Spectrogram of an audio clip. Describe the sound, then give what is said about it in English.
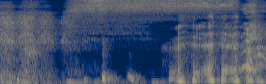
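A person mimics a snake's hiss, a long sustained airy hiss lasting nearly two seconds, fairly loud, with short chuckling vocal bursts mixed in underneath. “It's the snake.”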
